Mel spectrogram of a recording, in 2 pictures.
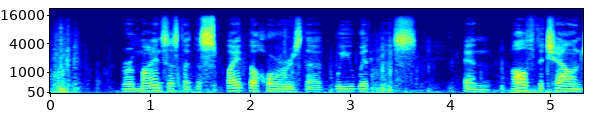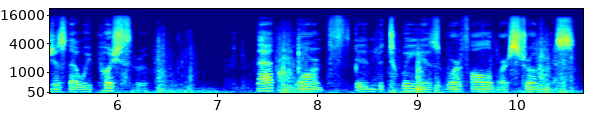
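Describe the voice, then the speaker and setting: A man's voice: on the low side, unhurried. Man acting an earnest fantasy knight captain, ambient noise. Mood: wistful, earnest. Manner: reflective, rambling, earnest, playfully indignant. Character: earnest, chatty young male knight captain, idealistic and teasing. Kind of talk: fantasy audio roleplay drama monologue. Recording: noisy ambient sound effects bed. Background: added outdoor ambience sound effects.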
